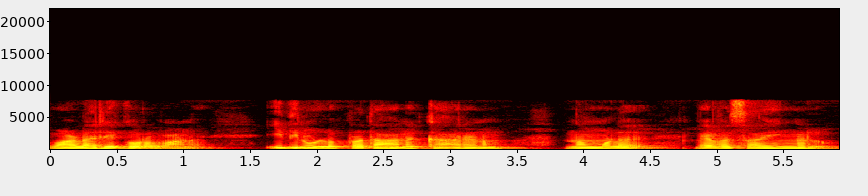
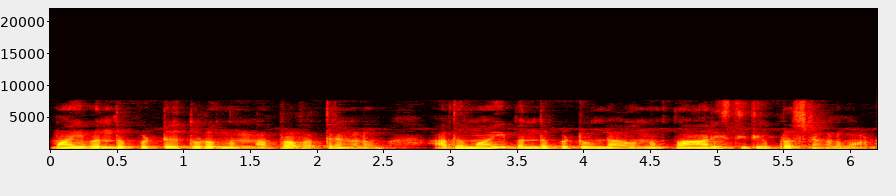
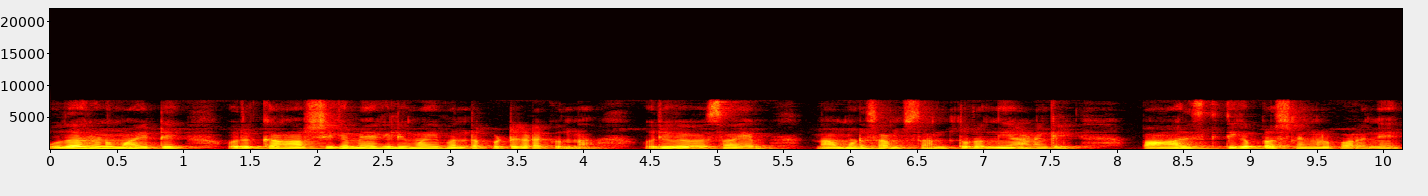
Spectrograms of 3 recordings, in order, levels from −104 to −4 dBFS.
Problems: none marked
